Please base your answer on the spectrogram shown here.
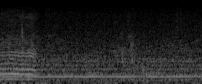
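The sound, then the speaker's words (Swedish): Honeybees buzz at an opened beehive during feeding with sugar paste, a steady, droning hum with a clear tonal whine that holds evenly throughout, loudest at the very start, with no voices. “Jag blåser ut de bin som är där och äter.”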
